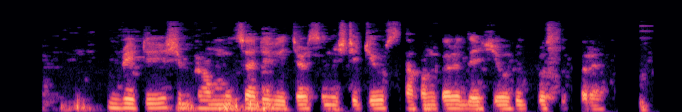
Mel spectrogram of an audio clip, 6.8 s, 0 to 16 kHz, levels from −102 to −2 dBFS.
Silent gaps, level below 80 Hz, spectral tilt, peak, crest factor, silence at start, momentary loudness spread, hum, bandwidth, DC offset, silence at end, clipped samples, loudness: 4.01-4.05 s, 5.72-5.81 s, 6.17-6.39 s; -50 dBFS; -7 dB/octave; -4 dBFS; 20 dB; 0.6 s; 17 LU; none; 7.6 kHz; under 0.1%; 0.35 s; under 0.1%; -24 LUFS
